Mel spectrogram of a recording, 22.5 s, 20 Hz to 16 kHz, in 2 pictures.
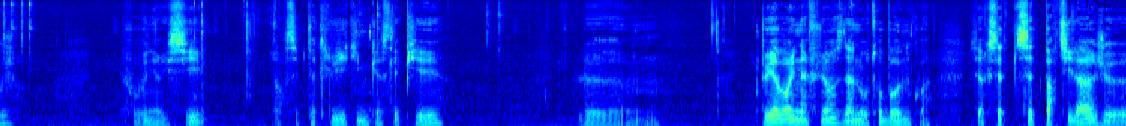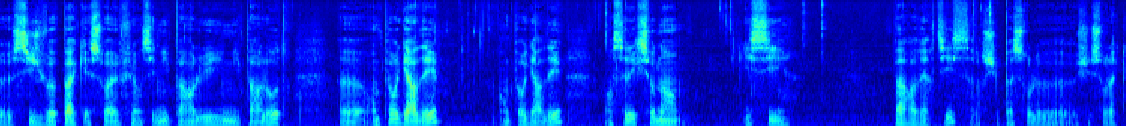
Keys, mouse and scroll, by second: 2.2 middle click, 3.8 right click, 15.7 middle click, 16.4-17.5 scroll up 2, 17.5 right click, 19.5 click, 21.2 right click.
